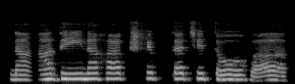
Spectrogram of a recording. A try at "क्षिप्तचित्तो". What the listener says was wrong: double त चितो नो चित्तो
